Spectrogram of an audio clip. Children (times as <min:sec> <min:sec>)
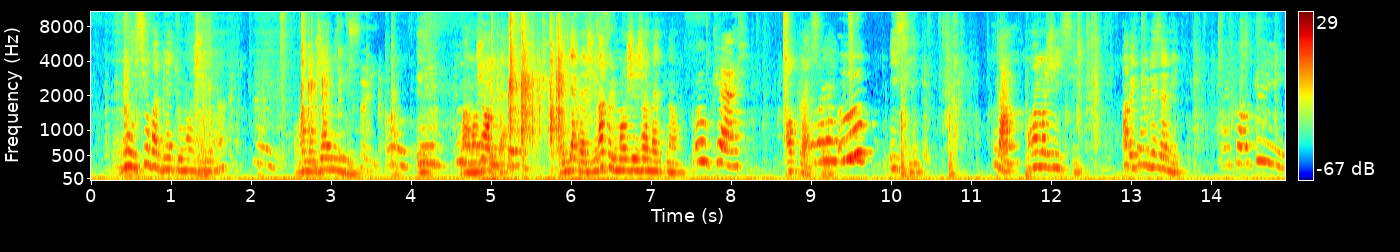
0:01.7 0:05.9, 0:07.4 0:11.8, 0:14.0 0:14.9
